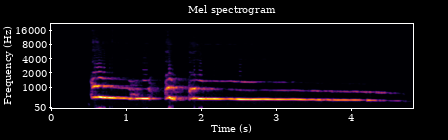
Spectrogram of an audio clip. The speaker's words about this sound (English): Well, really the wolves were just out right there. The wolves were out.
